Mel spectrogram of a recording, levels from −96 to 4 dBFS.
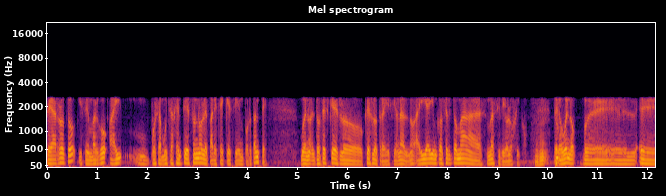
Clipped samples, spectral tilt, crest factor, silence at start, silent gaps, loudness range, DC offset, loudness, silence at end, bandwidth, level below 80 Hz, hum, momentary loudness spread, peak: under 0.1%; -16.5 dB/octave; 16 dB; 0 s; none; 2 LU; under 0.1%; -20 LUFS; 0 s; 2.7 kHz; -40 dBFS; none; 7 LU; -4 dBFS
